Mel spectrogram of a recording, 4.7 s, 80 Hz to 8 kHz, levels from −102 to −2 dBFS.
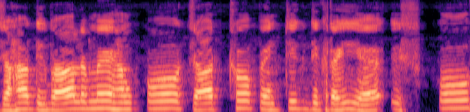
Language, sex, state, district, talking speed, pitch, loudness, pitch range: Hindi, male, Bihar, Darbhanga, 140 wpm, 175 Hz, -17 LUFS, 165-190 Hz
